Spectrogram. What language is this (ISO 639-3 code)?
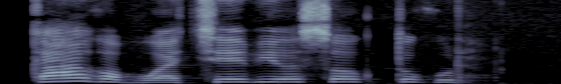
kln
